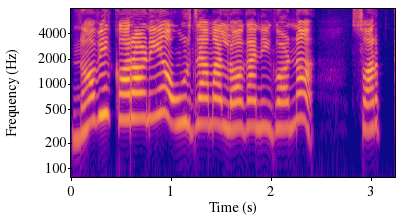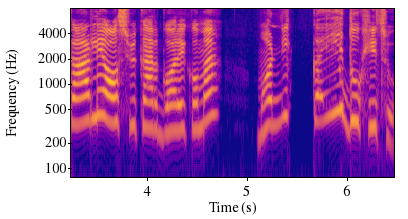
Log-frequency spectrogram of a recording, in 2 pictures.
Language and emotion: Nepali, angry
